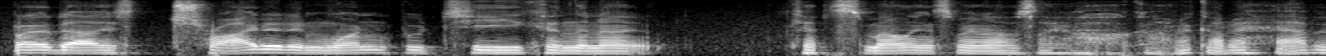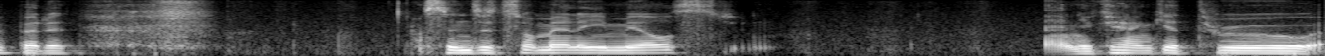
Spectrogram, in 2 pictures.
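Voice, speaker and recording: In his bedroom at home, a jet-lagged male vlogger rambles casually through a haul video, easily getting sidetracked. His voice is lowish and a little mellow.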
